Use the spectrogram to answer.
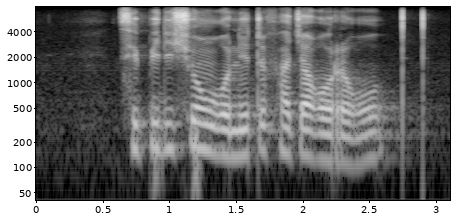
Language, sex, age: Northern Sotho, male, 18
